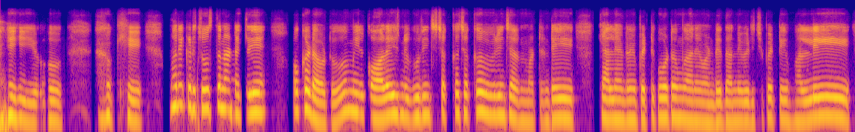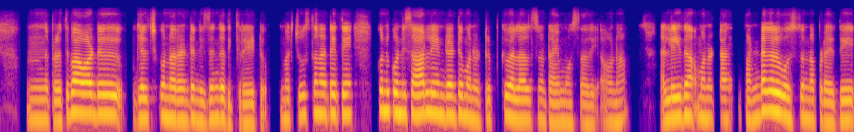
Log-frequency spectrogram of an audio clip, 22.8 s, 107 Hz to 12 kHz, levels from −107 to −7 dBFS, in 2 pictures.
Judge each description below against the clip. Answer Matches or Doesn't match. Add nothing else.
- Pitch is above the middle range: Doesn't match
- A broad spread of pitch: Doesn't match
